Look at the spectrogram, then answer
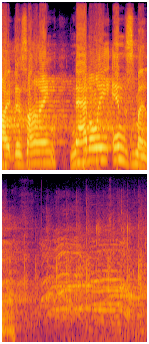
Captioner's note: applause and cheering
